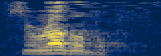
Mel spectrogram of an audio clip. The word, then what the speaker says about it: Zerubbabel: Zerubbabel.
